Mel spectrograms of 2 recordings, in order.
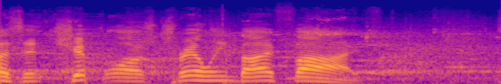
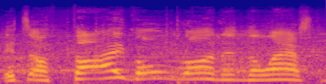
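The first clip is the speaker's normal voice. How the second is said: excited call; 5 semitones higher, 3 dB louder than usual. Real, not acted. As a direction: let the comeback swell in your voice. Comeback closes the gap.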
